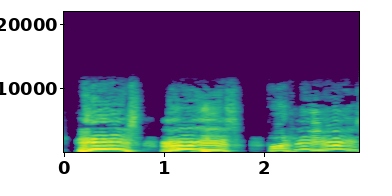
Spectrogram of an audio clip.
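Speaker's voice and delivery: very high, unhinged, frantic, desperate shouting. Showing how a man you want sounds when he's yelling, do a yelling Andreas Michael impression. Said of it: "when he's yelling".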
